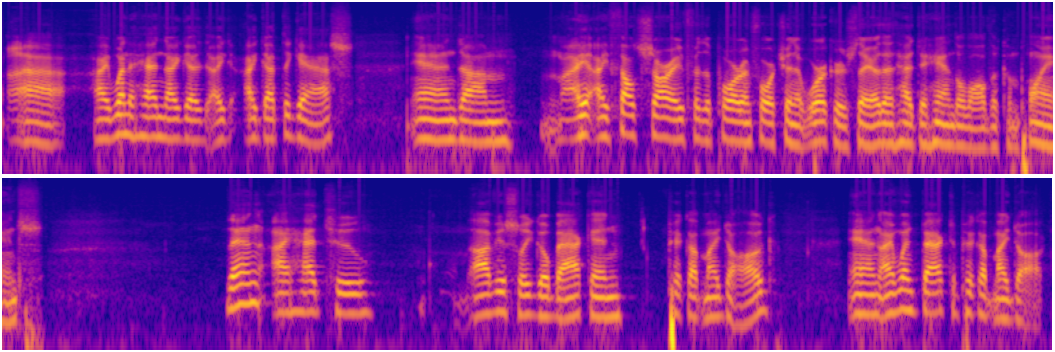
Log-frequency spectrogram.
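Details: Stuttering in an adult man, which he says is audible here and links to being frustrated that day.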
